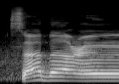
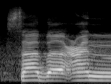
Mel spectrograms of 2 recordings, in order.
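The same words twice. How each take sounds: First: The final n is faint and nasalized. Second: The final n is pronounced clearly. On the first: The speaker calls it right. "tapi dia samar-samar ya" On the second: The speaker calls it wrong. "jangan sab'an sab'an ya seperti n"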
